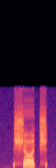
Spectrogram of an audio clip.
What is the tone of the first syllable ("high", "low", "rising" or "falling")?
high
